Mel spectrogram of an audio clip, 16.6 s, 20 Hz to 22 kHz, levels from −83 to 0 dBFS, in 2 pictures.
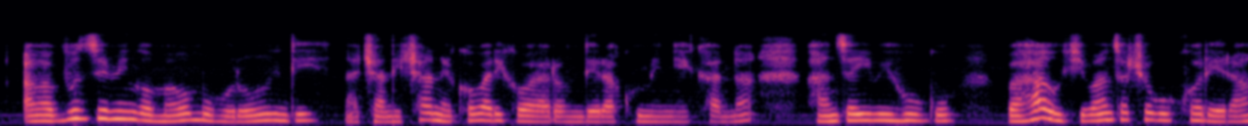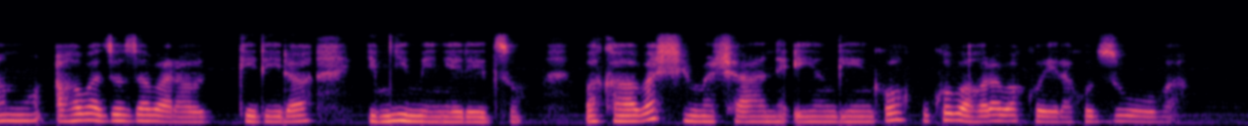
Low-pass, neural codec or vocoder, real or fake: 7.2 kHz; codec, 16 kHz in and 24 kHz out, 1 kbps, XY-Tokenizer; fake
